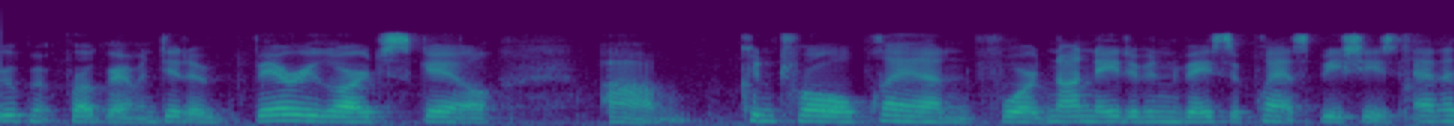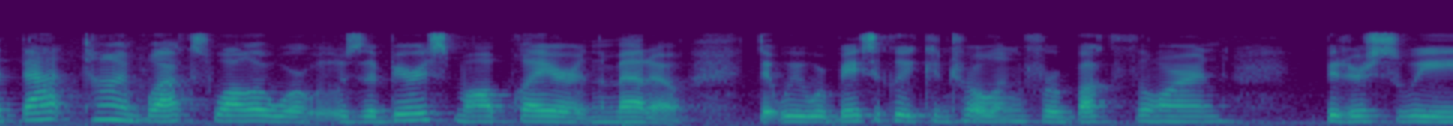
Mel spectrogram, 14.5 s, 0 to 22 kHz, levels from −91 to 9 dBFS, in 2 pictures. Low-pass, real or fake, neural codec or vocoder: 7.2 kHz; real; none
